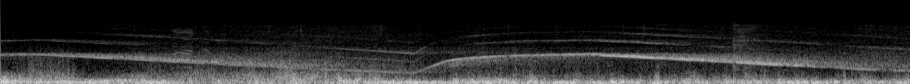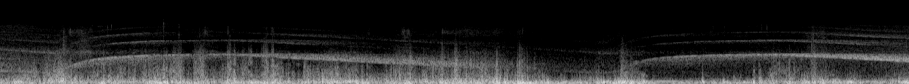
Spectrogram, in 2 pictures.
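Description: Car engines idle and pass close by in traffic.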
